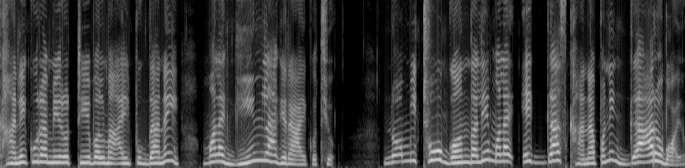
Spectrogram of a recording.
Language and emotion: Nepali, disgusted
